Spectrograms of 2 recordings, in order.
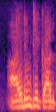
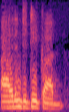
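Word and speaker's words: identity card: ஐடென்டி கார்டு கிடையாது, ஐடென்டிட்டி கார்டு.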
